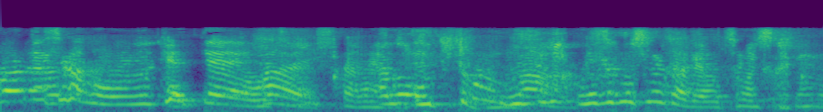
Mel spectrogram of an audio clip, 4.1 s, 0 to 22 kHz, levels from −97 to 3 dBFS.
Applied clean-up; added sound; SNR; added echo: neural mask model Resemble Enhance denoiser.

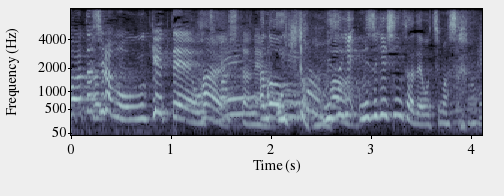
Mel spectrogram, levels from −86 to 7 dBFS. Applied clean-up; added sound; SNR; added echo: none; none; none; none.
